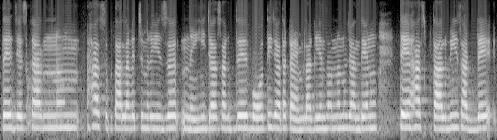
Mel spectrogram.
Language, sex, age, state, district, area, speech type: Punjabi, female, 18-30, Punjab, Bathinda, rural, spontaneous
